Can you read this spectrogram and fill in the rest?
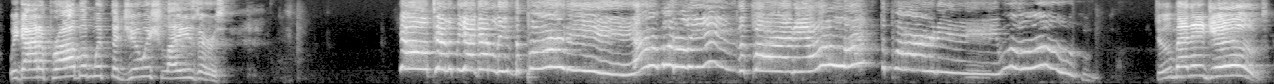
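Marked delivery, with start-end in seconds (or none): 5.0-15.7 very high, whooping, swooping sing-song, drawn out. Doing an impersonation, then asking how it was: Marjorie Taylor Greene impersonation. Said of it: "This is my Marjorie Taylor Greene impersonation".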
